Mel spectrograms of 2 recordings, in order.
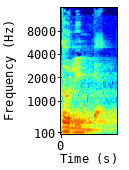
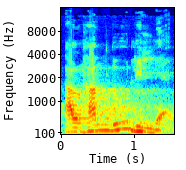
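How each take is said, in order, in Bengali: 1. শব্দটি সংক্ষেপে বলা হয়, শুরুর অক্ষরগুলো বাদ দেওয়া হয়। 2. শব্দটি সব অক্ষর সহ পুরোটা বলা হয়।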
